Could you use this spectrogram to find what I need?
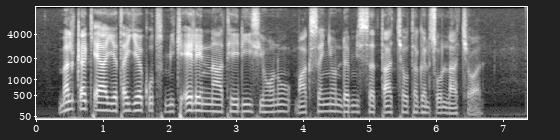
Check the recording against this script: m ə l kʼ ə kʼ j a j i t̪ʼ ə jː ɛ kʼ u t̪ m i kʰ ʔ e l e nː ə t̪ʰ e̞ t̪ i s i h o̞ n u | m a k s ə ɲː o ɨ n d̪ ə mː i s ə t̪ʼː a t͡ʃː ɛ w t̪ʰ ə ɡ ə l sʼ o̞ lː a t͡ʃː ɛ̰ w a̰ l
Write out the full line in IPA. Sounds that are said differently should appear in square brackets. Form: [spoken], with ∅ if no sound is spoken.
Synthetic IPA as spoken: m ə l kʼ ə kʼ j a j [ɛ] t̪ʼ ə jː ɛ kʼ u t̪ m i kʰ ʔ e l e nː [a] t̪ʰ e̞ [d̪] i s i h o̞ n u | m a k s ə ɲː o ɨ n d̪ ə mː i s ə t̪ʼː a t͡ʃː ɛ w t̪ʰ ə ɡ ə l sʼ o̞ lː a t͡ʃː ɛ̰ w a̰ l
